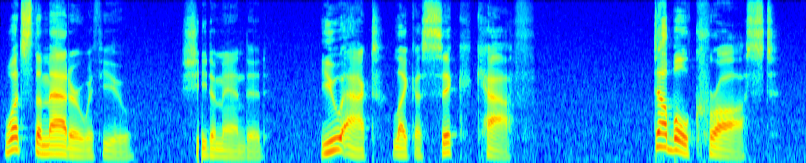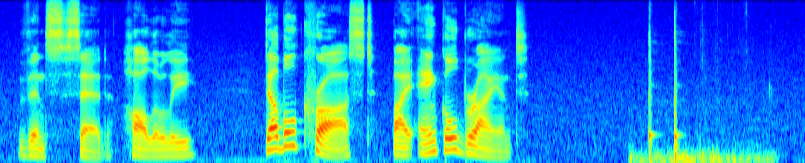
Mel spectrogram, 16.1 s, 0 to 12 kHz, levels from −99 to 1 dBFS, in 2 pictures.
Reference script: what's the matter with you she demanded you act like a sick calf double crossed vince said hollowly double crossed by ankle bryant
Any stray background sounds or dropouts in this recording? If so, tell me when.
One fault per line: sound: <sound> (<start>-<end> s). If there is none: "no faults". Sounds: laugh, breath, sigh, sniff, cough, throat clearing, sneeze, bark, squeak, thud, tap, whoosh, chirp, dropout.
sound: dropout (2.0-2.0 s)
sound: tap (14.3-15.9 s)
